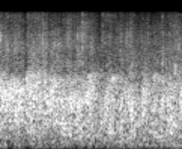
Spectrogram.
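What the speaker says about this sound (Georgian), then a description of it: "ნამდვილად იმსახურებს ჩვენი მეგობარი მხურვალი აპლოდისმენტებს" Warm, sustained applause from an audience at a children's Sunday school gathering, steady and loud with dense clapping filling the whole moment and no talk over it.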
